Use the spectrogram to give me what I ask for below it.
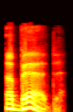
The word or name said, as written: abed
